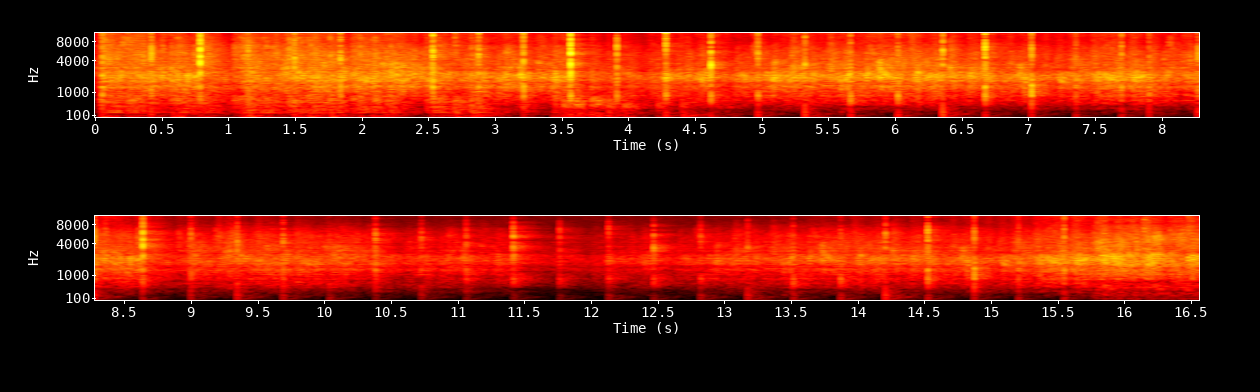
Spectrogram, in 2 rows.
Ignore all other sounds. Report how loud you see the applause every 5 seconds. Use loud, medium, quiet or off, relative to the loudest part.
loud, loud, medium, loud.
